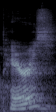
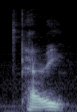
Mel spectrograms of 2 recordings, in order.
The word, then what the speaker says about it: Paris: Paris it's not called Paris it's actually called Paris Perry no wait Paris or Perry's Perry the exercise Perry's okay Perry no okay yeah the S is silent because it's French I've been learning so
